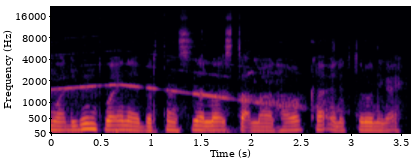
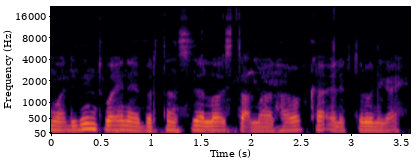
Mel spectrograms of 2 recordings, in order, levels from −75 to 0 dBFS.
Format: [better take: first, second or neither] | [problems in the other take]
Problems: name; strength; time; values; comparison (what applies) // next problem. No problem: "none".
second | noise reduction (neural mask model RNNoise)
